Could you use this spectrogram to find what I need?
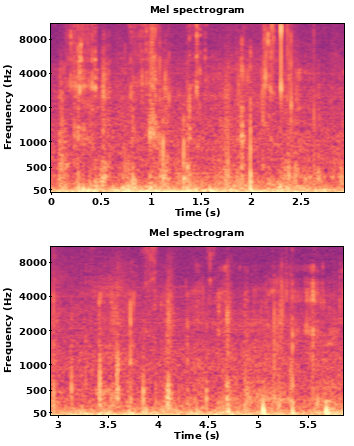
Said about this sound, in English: Are you okay? I'm sorry. I'm chewing it in the microphone.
